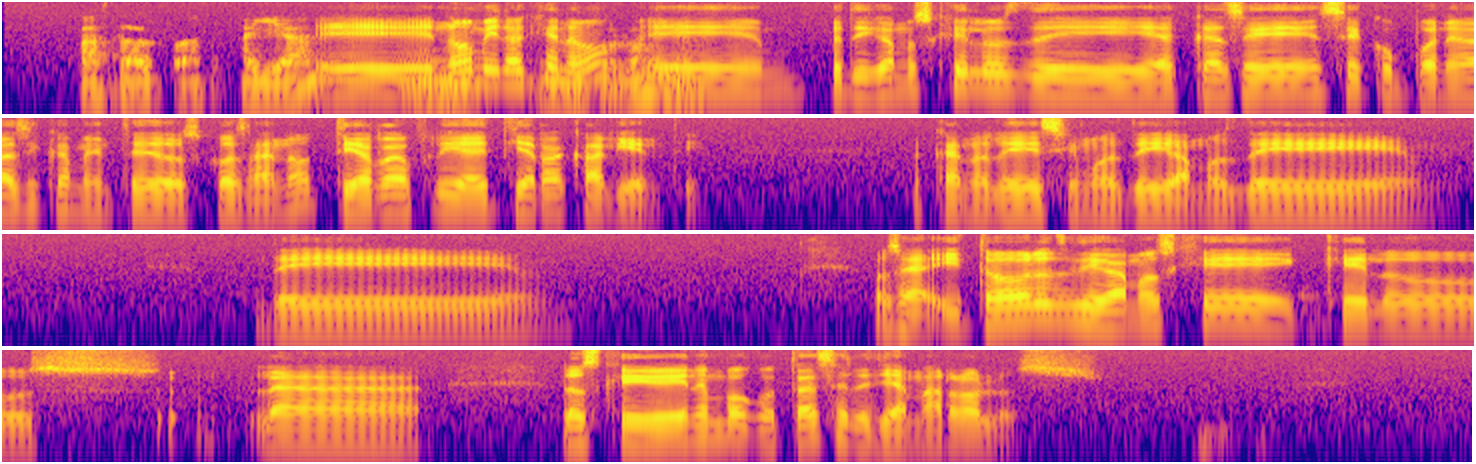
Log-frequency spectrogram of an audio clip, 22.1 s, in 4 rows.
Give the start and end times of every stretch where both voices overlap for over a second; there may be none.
1.2-2.6

